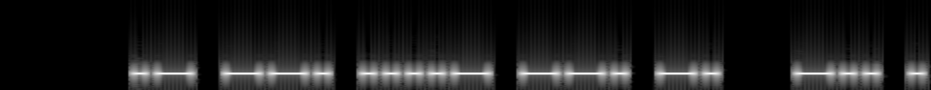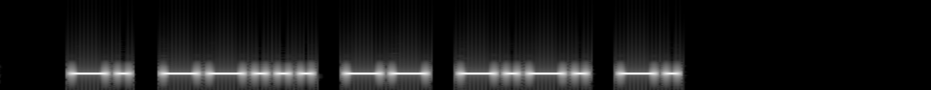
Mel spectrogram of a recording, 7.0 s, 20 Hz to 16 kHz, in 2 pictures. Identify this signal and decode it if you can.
Morse code, heard as a keyed tone, about 28 wpm, 700 Hz. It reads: AG4GN DE N7MCN
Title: USA Callsign DE Callsign - 5 Characters - 28wpm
